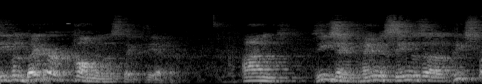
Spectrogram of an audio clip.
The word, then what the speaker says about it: Xi Jinping: We have, for instance, Xi Jinping. That is the right pronunciation of the Chinese premier, prime minister, whatever you call him.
